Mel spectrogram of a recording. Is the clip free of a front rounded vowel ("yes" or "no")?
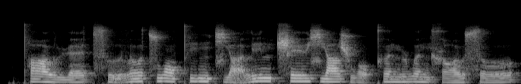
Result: yes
